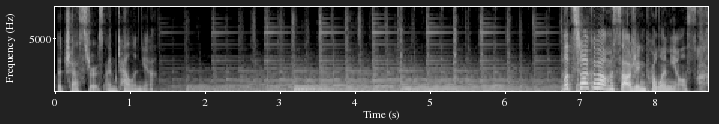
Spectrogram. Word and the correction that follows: perineum: Is that how you say it? – No, perineum. – Perineum.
